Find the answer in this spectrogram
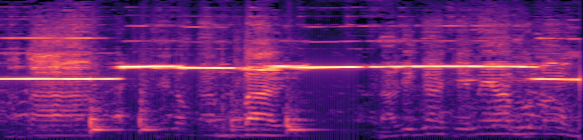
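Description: A man's voice amplified through a microphone and loudspeakers, in phrases, with a steady high-pitched whine running under it that jumps up in pitch about a second in.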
